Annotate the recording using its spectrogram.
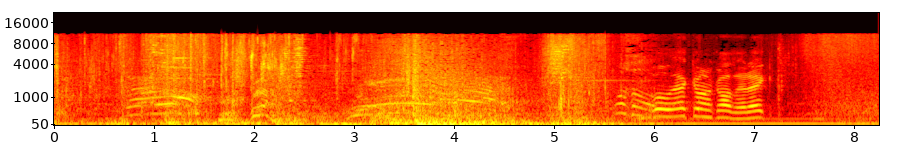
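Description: Heavy blows crash and thud in a fight.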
